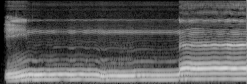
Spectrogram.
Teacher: حمزہ کو نون سے ملائیں گے اس لیے کہ نون پر تشدید ہے، تشدید ہونے کی وجہ سے نون میں غنہ کریں گے، اور نون کے بعد الف مدہ ہونے کی وجہ سے غنہ کرنے کے بعد نون کو ایک الف کے مقدار کھینچیں گے۔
